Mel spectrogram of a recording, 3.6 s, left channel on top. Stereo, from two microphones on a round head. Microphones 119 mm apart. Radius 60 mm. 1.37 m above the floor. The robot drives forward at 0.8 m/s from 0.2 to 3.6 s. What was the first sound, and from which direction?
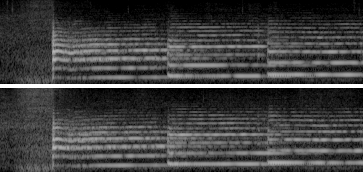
A trumpet, 40° left (ahead or behind).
